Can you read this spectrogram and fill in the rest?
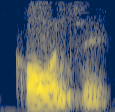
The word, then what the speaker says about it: Colonsay: C-O-L-O-N-S-A-Y, Collinsy.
